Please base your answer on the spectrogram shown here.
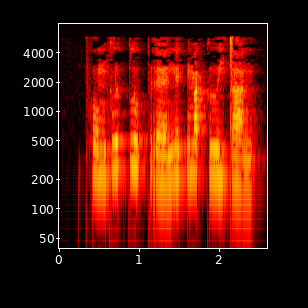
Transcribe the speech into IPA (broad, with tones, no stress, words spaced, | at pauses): pʰo˧mklɯ˥˩k̚plu˥˩ʔ prɛː˩˦ne˦˥k̚ ma˥˩k̚ʔɯː˧j da˨˩n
